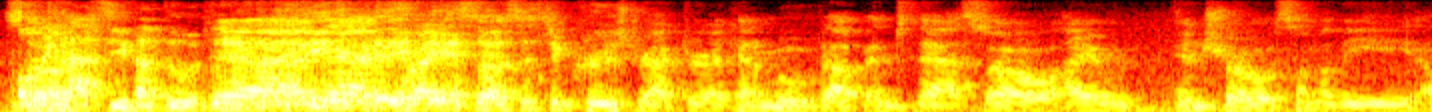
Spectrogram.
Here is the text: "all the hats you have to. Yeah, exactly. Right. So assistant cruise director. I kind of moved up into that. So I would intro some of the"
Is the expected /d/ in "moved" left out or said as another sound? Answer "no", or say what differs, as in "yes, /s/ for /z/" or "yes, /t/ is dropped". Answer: no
